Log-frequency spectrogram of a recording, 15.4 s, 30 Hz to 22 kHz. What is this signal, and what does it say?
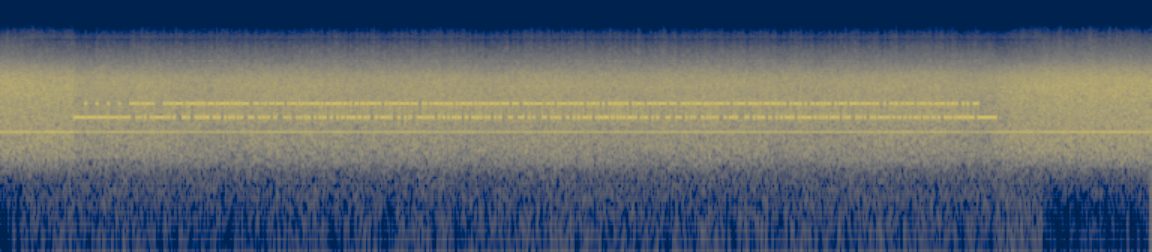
RTTY (50 baud, 450 Hz shift), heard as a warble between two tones, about 1250 Hz centre, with radio static and a steady whistle near 700 Hz. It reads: STEYN DONATED A PIECE OF LAND TO THE CHURCH TO ERECT A CHURCH BUILDING.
